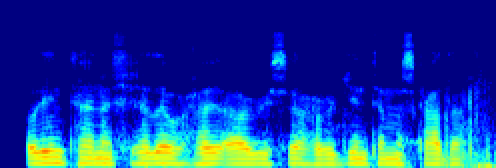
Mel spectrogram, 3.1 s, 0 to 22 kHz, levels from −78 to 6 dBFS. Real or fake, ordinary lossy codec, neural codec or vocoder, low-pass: fake; none; vocoder, 22.05 kHz, 80 mel bands, Vocos; 9.9 kHz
